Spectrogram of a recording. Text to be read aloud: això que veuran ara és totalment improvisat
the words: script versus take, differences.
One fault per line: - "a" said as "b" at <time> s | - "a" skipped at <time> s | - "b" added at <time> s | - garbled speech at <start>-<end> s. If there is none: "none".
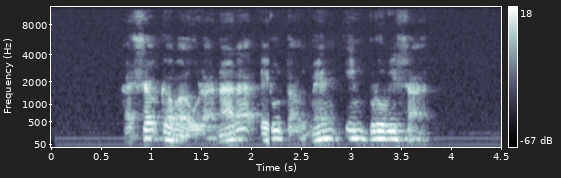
- "és" skipped at 1.9 s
